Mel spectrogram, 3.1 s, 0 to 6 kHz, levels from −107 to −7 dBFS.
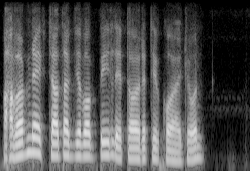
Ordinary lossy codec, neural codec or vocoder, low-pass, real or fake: Opus, 32 kbps; codec, 16 kHz in and 24 kHz out, 0.6 kbps, FocalCodec, streaming, 2048 codes; 5.4 kHz; fake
